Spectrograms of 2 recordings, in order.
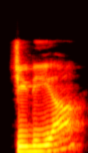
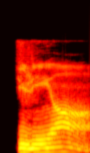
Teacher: చిడియా అనే అనేటువంటిది ఏకవచనం ఒకటి చిడియా అంటే నోస్ తో పలికితే అది బహువచనం అయిపోతుంది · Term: అనునాసిక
